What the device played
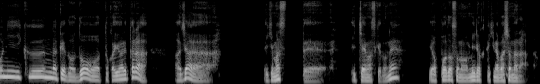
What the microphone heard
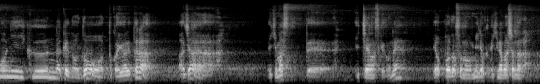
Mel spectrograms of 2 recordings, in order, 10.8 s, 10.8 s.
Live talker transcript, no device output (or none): none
